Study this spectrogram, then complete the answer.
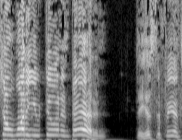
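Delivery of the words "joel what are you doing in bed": very high, very loud, shrill, booming scolding yell. Retelling yelling at someone who went back to bed: imitating own past yell. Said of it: "I yelled at him again".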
